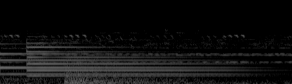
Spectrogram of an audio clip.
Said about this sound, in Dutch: Oh nee, wat gaat Adriaan nu doen? Oh, hij drukt op de bel!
